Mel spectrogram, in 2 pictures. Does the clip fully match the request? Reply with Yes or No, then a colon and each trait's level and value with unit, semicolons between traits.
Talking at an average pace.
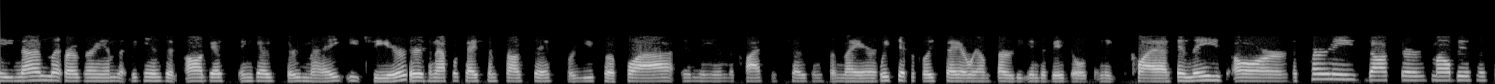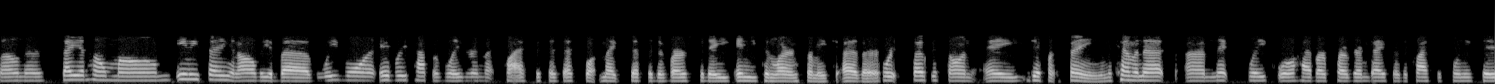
Yes: average, 195 wpm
